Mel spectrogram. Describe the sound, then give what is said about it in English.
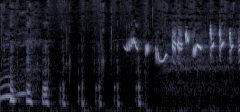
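Birds chirp in a quick series of short notes, starting with lower rapid tweets and rising into higher, whistled chirps, fairly clear with no talking. “The birds are chirping.”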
